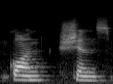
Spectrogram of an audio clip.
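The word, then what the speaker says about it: conscience: spelling में साइंस आएगा पर प्रोनंसिएशन क्या है मन शन में कॉन शंस में पता नहीं कौन सी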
